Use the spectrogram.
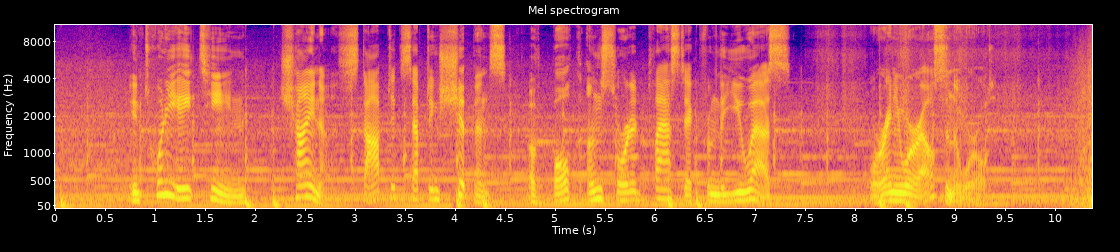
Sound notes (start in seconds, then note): none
